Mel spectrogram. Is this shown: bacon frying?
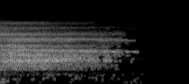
no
